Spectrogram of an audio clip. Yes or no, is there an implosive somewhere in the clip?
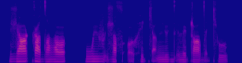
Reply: no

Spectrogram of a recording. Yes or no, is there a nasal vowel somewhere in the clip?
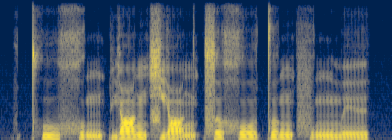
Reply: no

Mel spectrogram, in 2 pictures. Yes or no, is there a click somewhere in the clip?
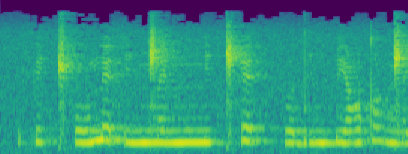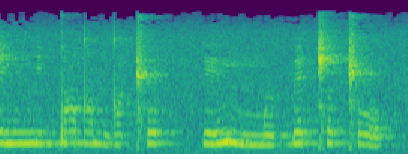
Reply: yes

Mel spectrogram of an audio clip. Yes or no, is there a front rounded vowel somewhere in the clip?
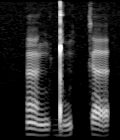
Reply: no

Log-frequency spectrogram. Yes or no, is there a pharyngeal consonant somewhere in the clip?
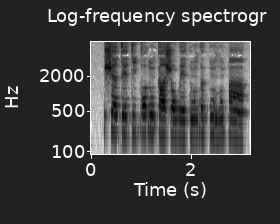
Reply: no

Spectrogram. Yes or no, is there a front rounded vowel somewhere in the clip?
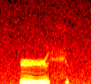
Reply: yes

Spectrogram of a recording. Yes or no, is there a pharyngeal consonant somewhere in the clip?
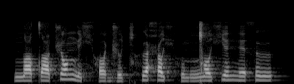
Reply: yes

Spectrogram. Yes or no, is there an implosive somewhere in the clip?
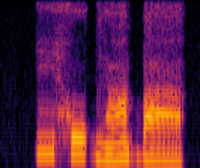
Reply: yes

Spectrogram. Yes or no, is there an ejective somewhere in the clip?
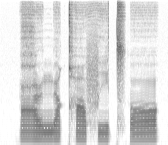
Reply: yes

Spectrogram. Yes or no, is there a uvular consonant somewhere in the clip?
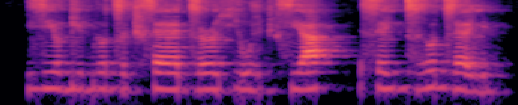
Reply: no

